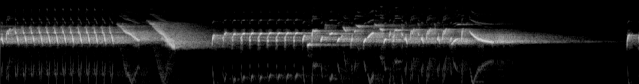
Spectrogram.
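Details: ['Rapid European goldfinch song: a quick buzzy trill, a couple of swooping slurred notes, then busy high twittering that fades into silence before a new phrase starts.']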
